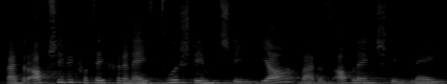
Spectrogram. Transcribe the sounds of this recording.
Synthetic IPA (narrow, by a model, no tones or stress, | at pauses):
væːɾdəɾʔɑpʃriːbikfɔt͡sɪfəɾənɛɪst͡suəʃtɪmtʃtɪmtjɑːvæːɾdɑsɑb̥lɛntʃtɪmtnɛɪ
